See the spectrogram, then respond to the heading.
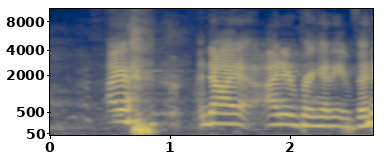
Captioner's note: audience chuckling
